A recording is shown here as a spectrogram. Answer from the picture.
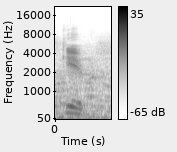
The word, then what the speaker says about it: scoib: It's a traditional Irish basket, which is a historical basket called SCOIB, and it's pronounced skib.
